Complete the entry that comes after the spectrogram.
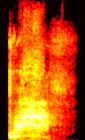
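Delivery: loud high explosive paf; loud mock blast noise; imitated explosion bang. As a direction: burst out with a boom sound.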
